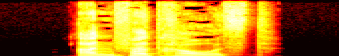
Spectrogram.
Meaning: second-person singular dependent present of anvertrauen
- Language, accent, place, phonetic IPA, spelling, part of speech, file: German, Germany, Berlin, [ˈanfɛɐ̯ˌtʁaʊ̯st], anvertraust, verb, De-anvertraust.ogg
